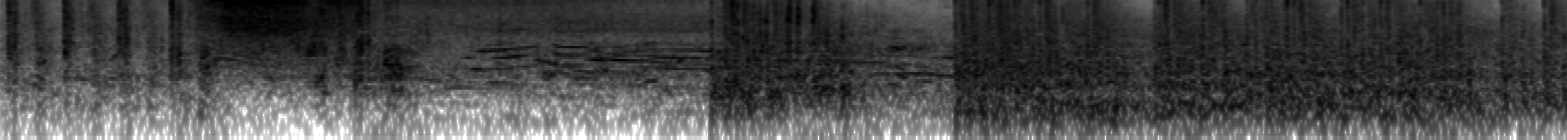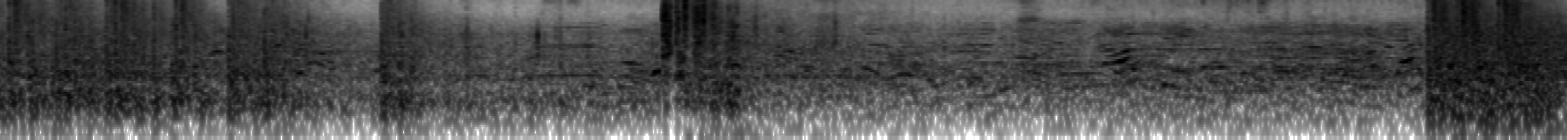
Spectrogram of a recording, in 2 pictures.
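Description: Fireworks boom loudly.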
